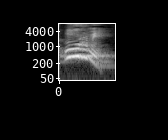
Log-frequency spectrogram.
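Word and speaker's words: ঊর্মি: দীর্ঘকার তাহলে বানানে সরি বানানো যদি যদি থাকে দীর্ঘই অথবা দীর্ঘকার তাহলে উচ্চারণে হবে রস অথবা রসুকার যেমন দেখো উর্মি দেখো বানানে আছে কি দীর্ঘকার এই যে দীর্ঘ উচ্চারণে দেখো হয়ে গেছে কি রস বধু দেখো এই যে বানানে আছে কি দীর্ঘকার উচ্চারণে সেটা হয়ে গেছে কি রসুকার সিম্পল এরপর খিয় খিয় যদি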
